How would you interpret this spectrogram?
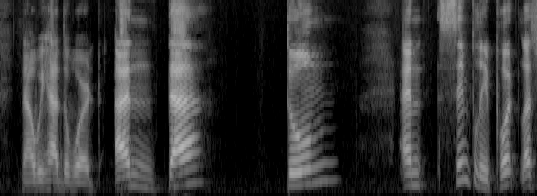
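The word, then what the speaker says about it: أنت: Anta, anta, anta. Now, if you were saying it wrong, you'd hear something like anta, t, t.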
